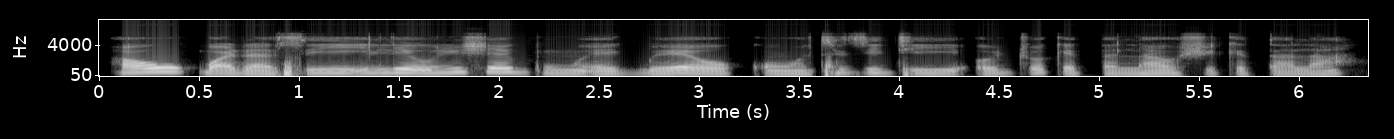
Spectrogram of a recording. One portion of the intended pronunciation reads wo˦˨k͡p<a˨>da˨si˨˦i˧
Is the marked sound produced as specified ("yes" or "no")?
yes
